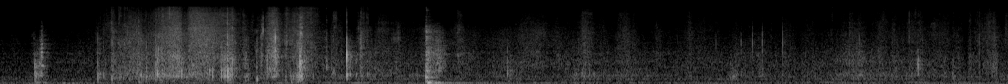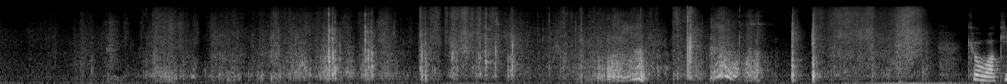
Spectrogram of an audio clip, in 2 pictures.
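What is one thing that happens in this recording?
Fabric rustles as hands rummage through a bag.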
